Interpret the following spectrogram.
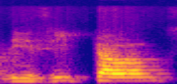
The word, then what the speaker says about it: visitó: And, you know, we try to emphasize, and you did say it correctly, punching the O at the end.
